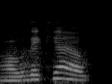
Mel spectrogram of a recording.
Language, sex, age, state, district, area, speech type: Odia, female, 45-60, Odisha, Kendrapara, urban, spontaneous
